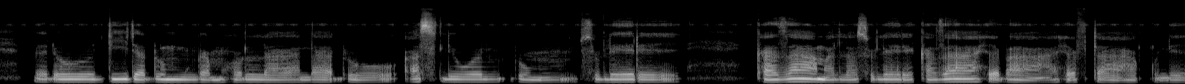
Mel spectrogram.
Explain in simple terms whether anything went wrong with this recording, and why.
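Nothing went wrong here, as no technical fault can be heard anywhere in this recording. The speech comes through without any dropouts, glitches or interruptions to point to.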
